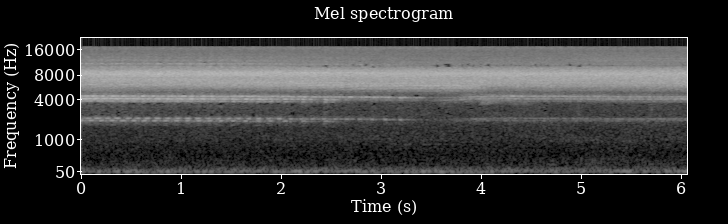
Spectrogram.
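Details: Evening cicadas (higurashi) on 25 July 2019 fill the air with a steady, shrill, high-pitched ringing chorus.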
